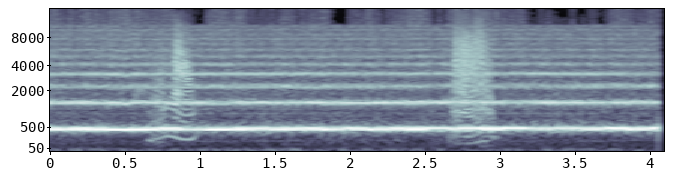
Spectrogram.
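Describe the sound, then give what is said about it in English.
A steady, unbroken telephone dial tone hums loudly and evenly for the whole stretch, with two brief, faint vocal murmurs rising over it. “I got plenty of phone calls in here”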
